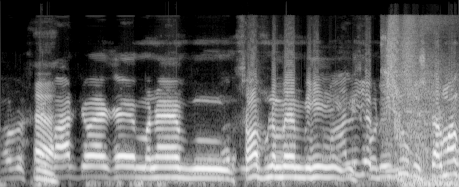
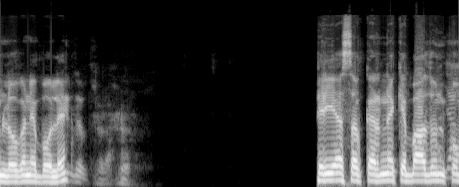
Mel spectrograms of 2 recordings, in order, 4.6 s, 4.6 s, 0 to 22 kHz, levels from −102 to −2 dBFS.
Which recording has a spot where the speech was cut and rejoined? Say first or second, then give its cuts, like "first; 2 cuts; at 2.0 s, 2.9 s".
first; 1 cut; at 3.7 s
